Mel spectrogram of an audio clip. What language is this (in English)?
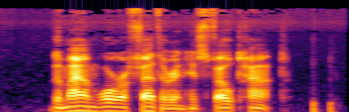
English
